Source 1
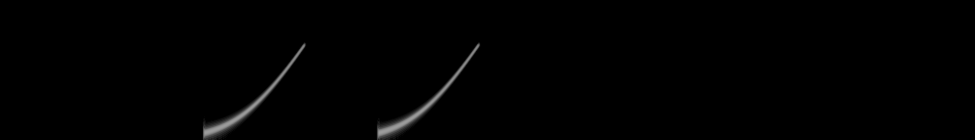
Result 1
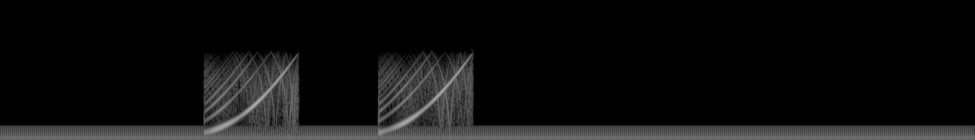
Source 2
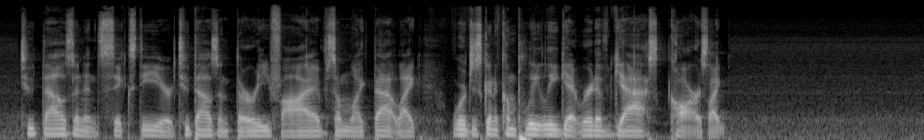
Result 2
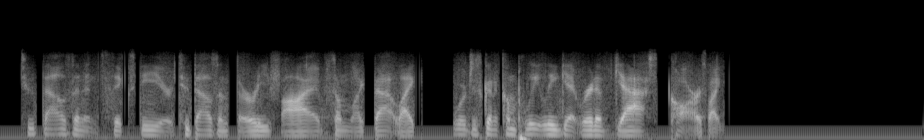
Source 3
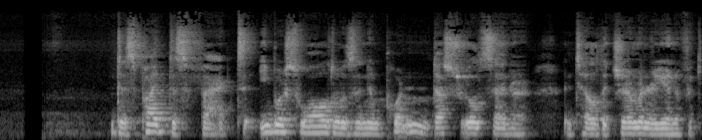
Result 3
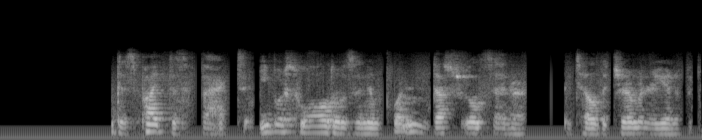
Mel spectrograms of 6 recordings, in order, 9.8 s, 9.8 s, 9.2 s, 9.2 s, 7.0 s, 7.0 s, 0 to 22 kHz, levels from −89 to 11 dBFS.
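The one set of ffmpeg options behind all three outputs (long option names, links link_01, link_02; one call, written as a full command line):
ffmpeg -i in.wav -filter_complex "[0:a]aresample=11025,aeval=exprs='val(0)*gte(abs(val(0)),0.0168)':channel_layout=same,aresample=44100,lowshelf=frequency=380:gain=-12,dynaudnorm=framelen=100:gausssize=17:maxgain=4dB,acrossover=split=2300[link_01][link_02];[link_01]aeval=exprs='val(0)*(1-0.7/2+0.7/2*cos(2*PI*2.7*n/s))':channel_layout=same[link_03];[link_02]aeval=exprs='val(0)*(1-0.7/2-0.7/2*cos(2*PI*2.7*n/s))':channel_layout=same[link_04];[link_03][link_04]amix=inputs=2:normalize=0,lowpass=frequency=2900:width=0.5412,lowpass=frequency=2900:width=1.3066,aeval=exprs='val(0)+0.002*(sin(2*PI*50*n/s)+sin(2*PI*2*50*n/s)/2+sin(2*PI*3*50*n/s)/3+sin(2*PI*4*50*n/s)/4+sin(2*PI*5*50*n/s)/5)':channel_layout=same,volume=6dB" out.wav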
